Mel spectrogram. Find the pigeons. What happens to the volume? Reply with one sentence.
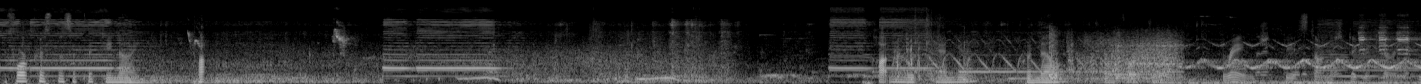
The loudness of the pigeons goes up, then down.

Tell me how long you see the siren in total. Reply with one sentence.
You can hear the siren for 5 seconds altogether.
